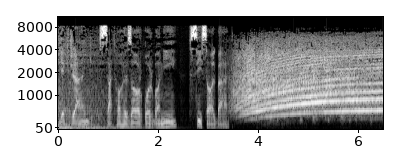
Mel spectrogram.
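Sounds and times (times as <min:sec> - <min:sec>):
speech: 0:00.1 - 0:03.7
air raid warning siren wailing: 0:03.4 - 0:06.4.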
